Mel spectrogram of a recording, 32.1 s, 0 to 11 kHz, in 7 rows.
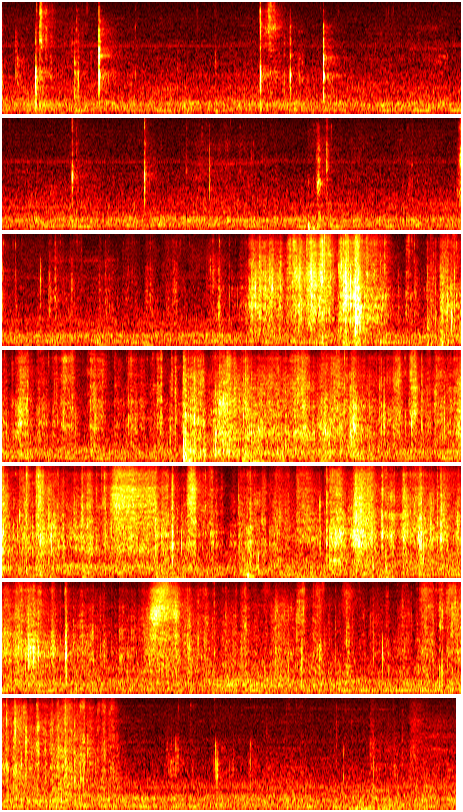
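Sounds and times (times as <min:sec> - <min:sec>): baking paper crinkling: 0:09.1 - 0:32.0.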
